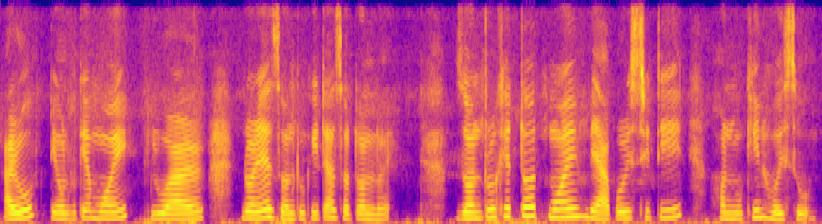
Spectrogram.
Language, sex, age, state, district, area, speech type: Assamese, female, 18-30, Assam, Dhemaji, rural, spontaneous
